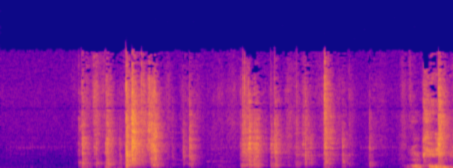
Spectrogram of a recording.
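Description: Plastic wrap crinkles as a CD case is unwrapped.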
